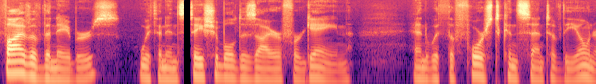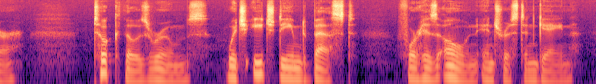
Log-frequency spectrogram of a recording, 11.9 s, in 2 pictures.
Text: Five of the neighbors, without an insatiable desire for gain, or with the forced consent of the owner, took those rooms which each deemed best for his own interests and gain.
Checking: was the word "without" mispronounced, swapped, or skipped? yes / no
yes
